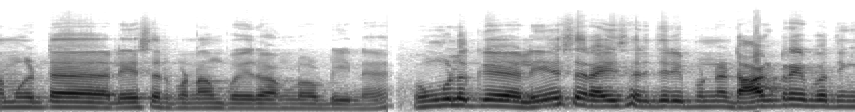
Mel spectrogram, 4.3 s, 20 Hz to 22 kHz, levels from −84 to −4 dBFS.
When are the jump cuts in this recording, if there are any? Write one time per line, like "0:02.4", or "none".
0:01.9

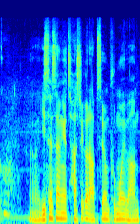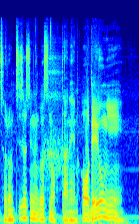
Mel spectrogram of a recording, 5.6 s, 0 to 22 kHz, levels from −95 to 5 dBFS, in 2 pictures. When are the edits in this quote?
none

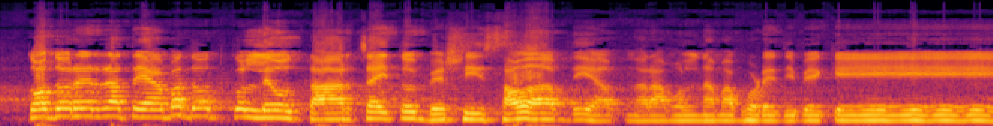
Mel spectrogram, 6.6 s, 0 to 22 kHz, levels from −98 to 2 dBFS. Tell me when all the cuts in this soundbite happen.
0:02.0

